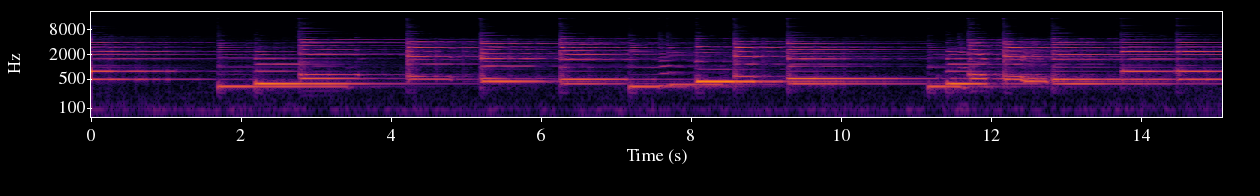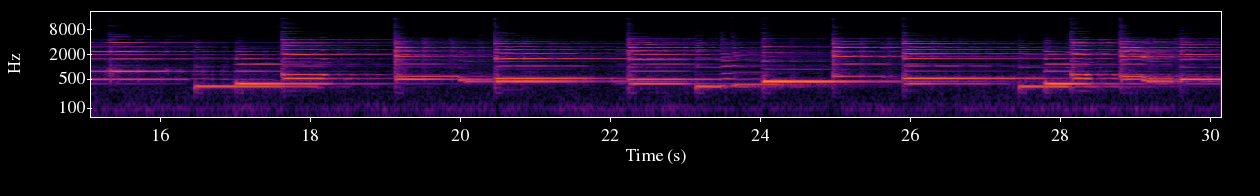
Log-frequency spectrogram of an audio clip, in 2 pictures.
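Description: Clean-toned electric guitar, a Fender Telecaster-style, playing a slow seben (soukous) lead melody in G, note by note. Single plucked notes and pairs of notes ring and fade in short phrases with brief pauses.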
